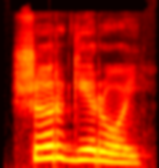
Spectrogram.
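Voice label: "шор герой", Komi, female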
